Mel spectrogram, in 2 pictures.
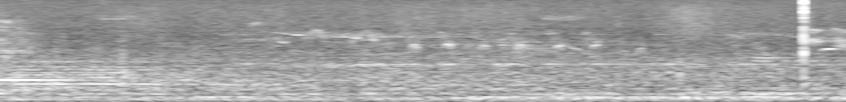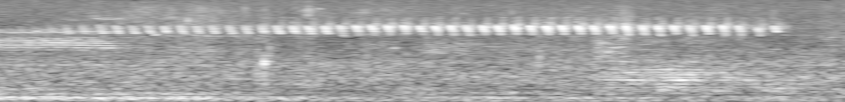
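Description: Low, steady rumble of a train, with a sharp click about three seconds in. A bird's rapid high trill follows the click and lasts about three seconds.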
